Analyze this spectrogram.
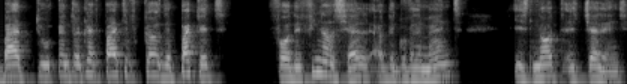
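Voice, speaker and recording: In a very clean recording with a silent background, a man with a Congolese accent speaks somewhat breathily at a fairly high pitch with ordinary pitch variation. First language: French. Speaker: palliative care physician. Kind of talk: panel discussion. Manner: slow; halting.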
